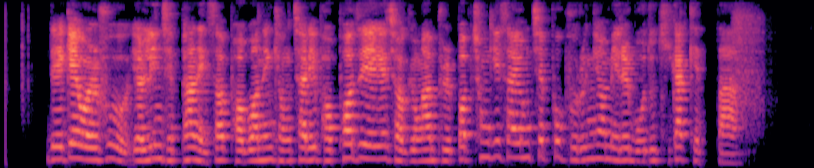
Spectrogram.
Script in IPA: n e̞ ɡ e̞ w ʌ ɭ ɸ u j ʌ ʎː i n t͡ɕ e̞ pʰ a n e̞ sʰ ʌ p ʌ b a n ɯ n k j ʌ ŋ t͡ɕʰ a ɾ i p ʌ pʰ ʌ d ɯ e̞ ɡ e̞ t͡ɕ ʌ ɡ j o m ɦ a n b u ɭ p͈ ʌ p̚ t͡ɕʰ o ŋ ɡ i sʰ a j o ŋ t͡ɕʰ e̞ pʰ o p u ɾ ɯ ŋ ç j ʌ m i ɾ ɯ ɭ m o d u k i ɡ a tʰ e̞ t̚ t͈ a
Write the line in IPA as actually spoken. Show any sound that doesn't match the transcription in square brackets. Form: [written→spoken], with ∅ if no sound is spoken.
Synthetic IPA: n e̞ ɡ e̞ w ʌ ɭ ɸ u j ʌ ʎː i n t͡ɕ e̞ pʰ a n e̞ sʰ ʌ p ʌ b [a→ʌ] n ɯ n k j ʌ ŋ t͡ɕʰ a ɾ i p ʌ pʰ ʌ d ɯ e̞ ɡ e̞ t͡ɕ ʌ ɡ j o [m→ŋ] ɦ a n [b→p] u ɭ p͈ ʌ p̚ t͡ɕʰ o ŋ ɡ i sʰ a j o ŋ t͡ɕʰ e̞ pʰ o p u ɾ ɯ ŋ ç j ʌ m i ɾ ɯ ɭ m o d u k i ɡ a [tʰ→kʰ] e̞ t̚ t͈ a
